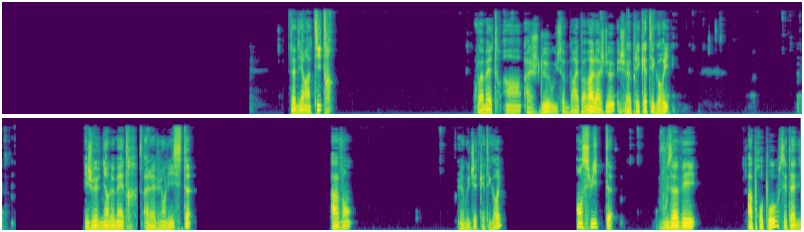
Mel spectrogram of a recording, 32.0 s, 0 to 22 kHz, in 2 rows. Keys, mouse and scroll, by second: 3.9 click, 6.3 click, 10.0 click, 11.7 click, 12.5-16.7 typing, 18.7 click, 22.3-24.9 drag, 26.6 scroll down 2, 28.5 click, 29.5-30.2 scroll down 4, 31.1-31.8 scroll down 4.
